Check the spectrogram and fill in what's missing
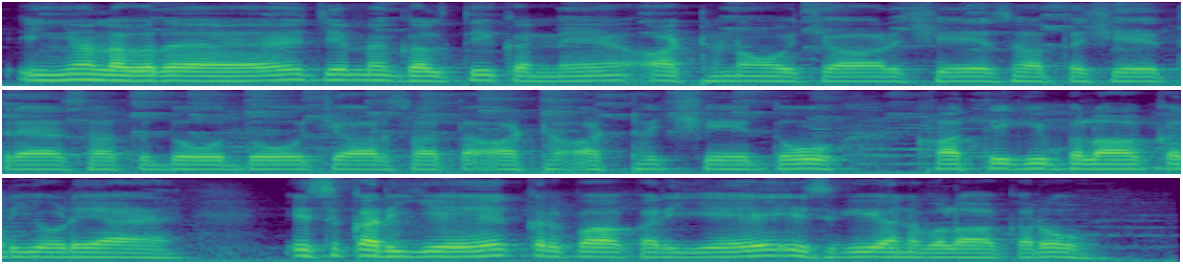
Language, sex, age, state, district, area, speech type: Dogri, male, 30-45, Jammu and Kashmir, Samba, rural, read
